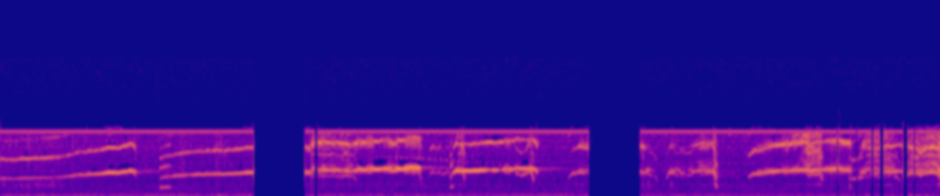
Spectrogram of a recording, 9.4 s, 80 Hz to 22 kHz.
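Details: Peregrine falcon nest in Orange during the evening meal, recorded by nest camera on 18 October 2018 at 6:51 pm: repeated high, whistled calls, long flat or slightly rising notes and short rising slurs, several voices overlapping, with steady low background hum.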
